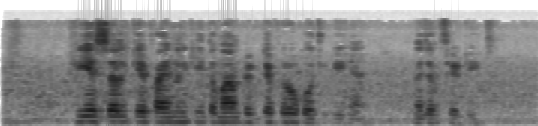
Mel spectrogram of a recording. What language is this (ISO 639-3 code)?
urd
